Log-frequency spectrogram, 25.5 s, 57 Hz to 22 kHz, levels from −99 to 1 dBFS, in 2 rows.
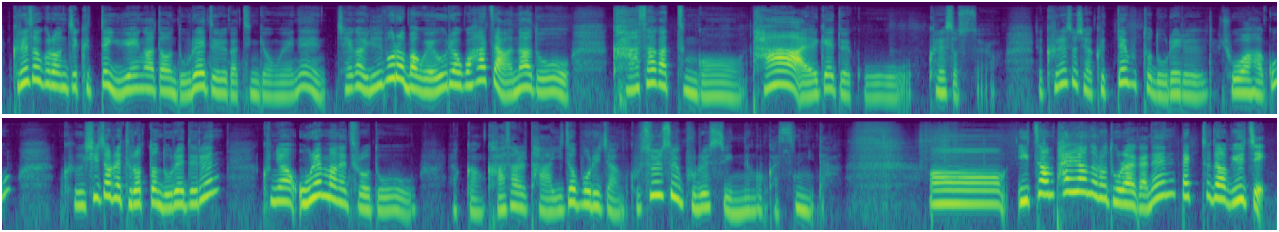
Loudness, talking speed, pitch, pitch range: -20 LUFS, 295 characters per minute, 225 Hz, 170-275 Hz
